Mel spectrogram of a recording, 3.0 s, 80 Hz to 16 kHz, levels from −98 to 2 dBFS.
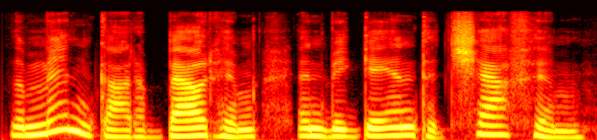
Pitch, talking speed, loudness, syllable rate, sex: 200 Hz, 200 wpm, -16 LUFS, 4.5 syllables/s, female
